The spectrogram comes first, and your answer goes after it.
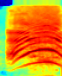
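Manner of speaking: very high, loud held cry; imitated piercing whoop; grandfather's yell. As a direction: holler like grandpa in the cantina. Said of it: "mi abuelo gritaba y decía".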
